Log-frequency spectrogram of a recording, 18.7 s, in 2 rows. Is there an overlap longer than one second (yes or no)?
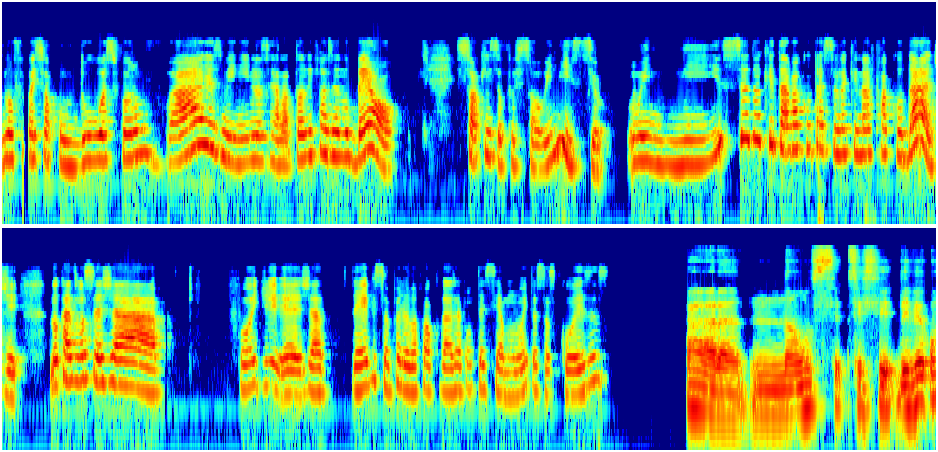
no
